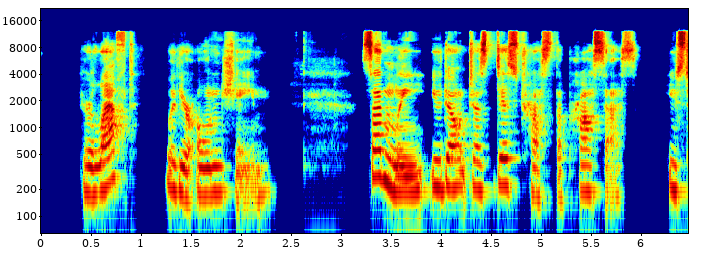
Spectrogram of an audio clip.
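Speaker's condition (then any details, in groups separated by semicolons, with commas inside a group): No condition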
